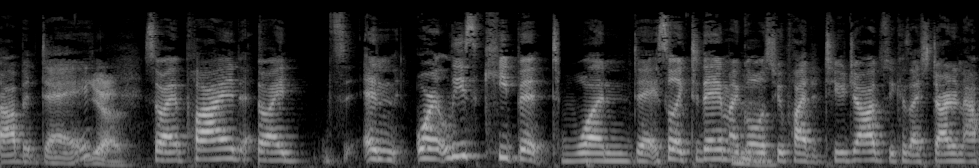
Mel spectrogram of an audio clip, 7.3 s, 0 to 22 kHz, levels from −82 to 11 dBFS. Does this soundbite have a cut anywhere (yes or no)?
yes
